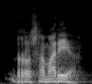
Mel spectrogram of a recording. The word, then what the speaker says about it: Rosa María: escrito en una palabra pero decíamos Rosa María con un solo golpe de voz Juan Carlos con un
